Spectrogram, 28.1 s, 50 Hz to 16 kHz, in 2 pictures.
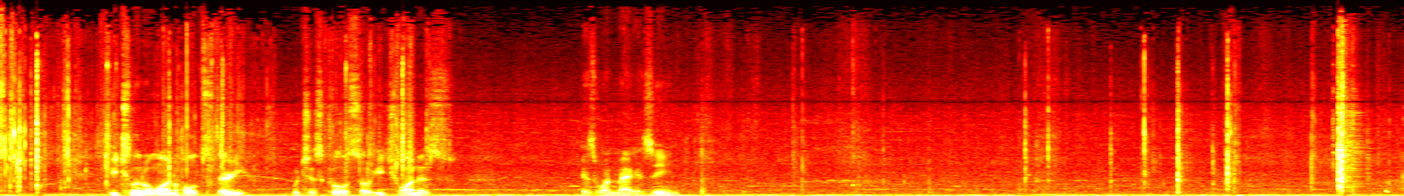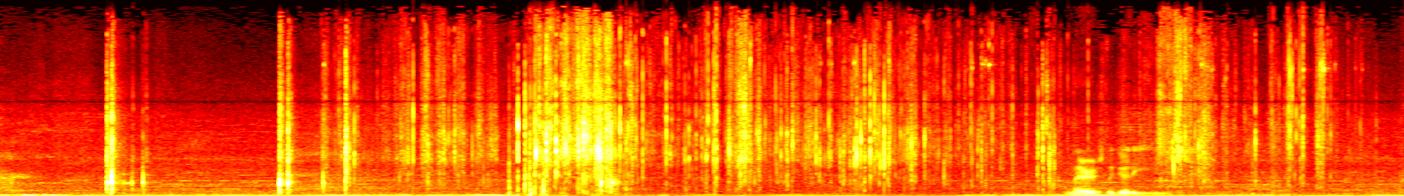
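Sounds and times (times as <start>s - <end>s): paper packet tearing and crinkling: 0.0s - 4.4s, 17.3s - 27.6s.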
